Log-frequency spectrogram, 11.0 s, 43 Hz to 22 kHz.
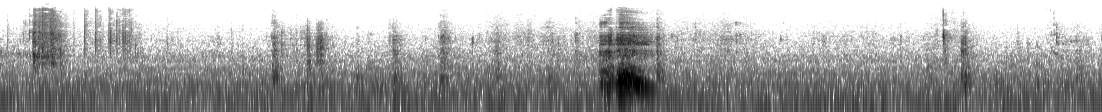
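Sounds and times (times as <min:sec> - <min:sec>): woman clearing throat: 0:06.0 - 0:06.6.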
